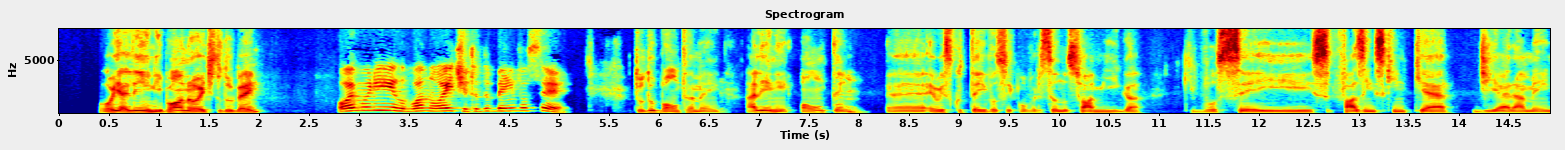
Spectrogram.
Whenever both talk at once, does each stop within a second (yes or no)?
yes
